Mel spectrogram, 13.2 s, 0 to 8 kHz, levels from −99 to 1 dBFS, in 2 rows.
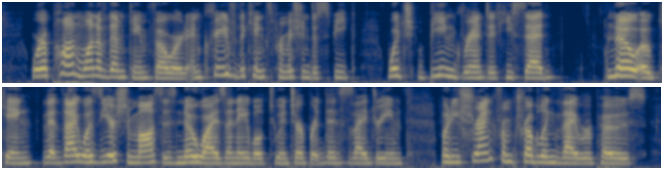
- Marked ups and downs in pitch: No, average, 3.7 semitones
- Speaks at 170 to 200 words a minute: Yes, average, 180 wpm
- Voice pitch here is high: Yes, high, 215 Hz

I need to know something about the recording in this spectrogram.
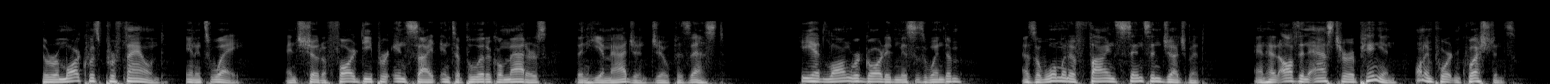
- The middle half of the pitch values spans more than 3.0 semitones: Yes, average, 5.0 semitones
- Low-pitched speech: Yes, low, 115 Hz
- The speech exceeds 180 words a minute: No, average, 170 wpm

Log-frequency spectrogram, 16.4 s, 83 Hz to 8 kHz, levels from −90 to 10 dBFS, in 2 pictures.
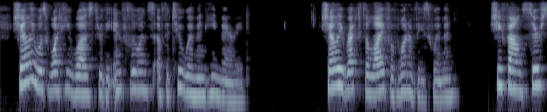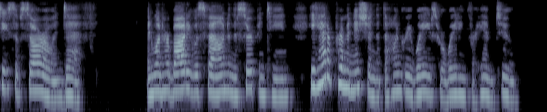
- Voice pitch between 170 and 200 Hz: Yes, medium, 185 Hz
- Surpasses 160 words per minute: Yes, average, 190 wpm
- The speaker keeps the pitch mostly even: No, average, 4.3 semitones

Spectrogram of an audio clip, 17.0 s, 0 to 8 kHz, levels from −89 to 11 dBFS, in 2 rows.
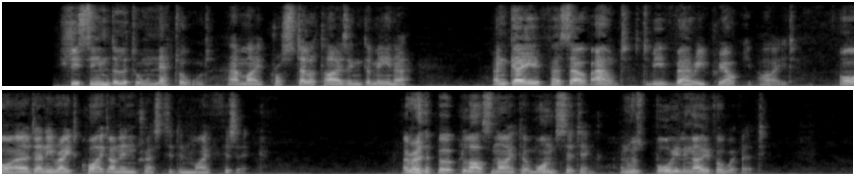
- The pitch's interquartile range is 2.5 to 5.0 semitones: No, wide, 5.6 semitones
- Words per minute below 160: Yes, average, 145 wpm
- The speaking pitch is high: No, low, 115 Hz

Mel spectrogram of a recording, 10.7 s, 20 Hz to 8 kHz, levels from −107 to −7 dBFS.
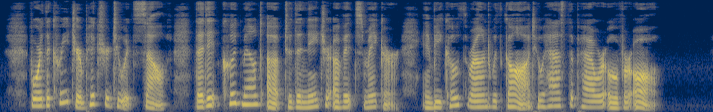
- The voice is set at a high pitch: No, medium, 165 Hz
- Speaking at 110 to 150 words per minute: No, average, 165 wpm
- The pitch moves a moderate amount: Yes, average, 4.4 semitones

